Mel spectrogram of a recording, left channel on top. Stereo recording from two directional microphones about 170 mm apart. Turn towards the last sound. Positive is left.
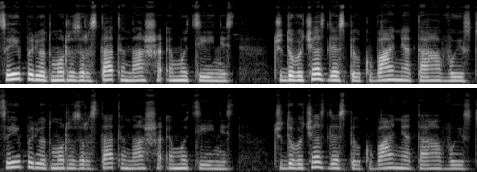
turn(degrees=25)  # may be behind; listen again after turning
